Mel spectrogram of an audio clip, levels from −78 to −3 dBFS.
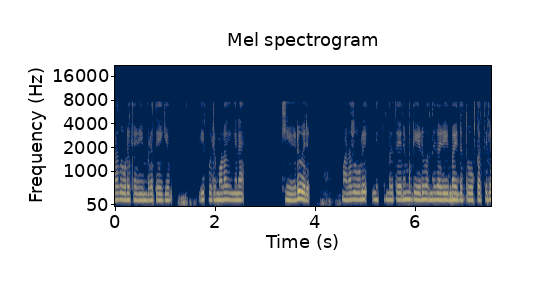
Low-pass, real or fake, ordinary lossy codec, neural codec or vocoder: none; real; none; none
